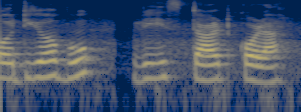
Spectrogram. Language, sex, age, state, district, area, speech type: Assamese, female, 18-30, Assam, Sonitpur, urban, read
